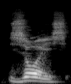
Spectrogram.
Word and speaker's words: Seuss: It's actually pronounced Dr. Zoyce. I'm gonna put a note in my phone that says Dr. Zoyce / Seuss, and I'll find it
